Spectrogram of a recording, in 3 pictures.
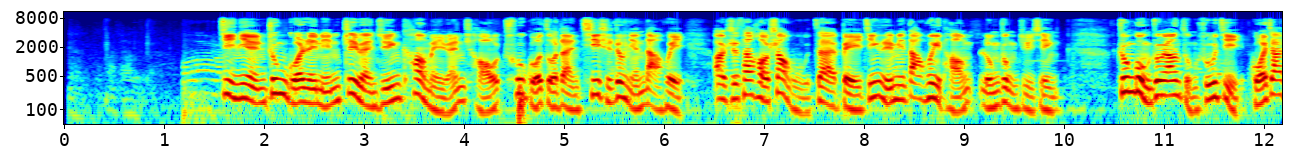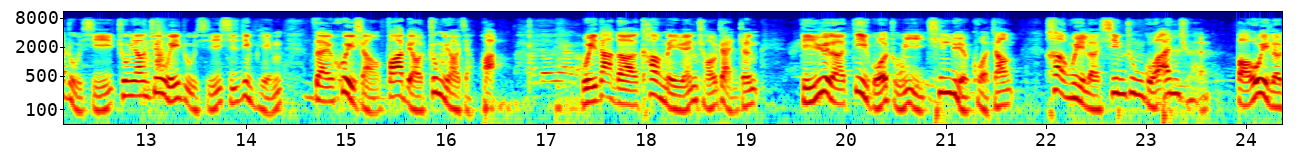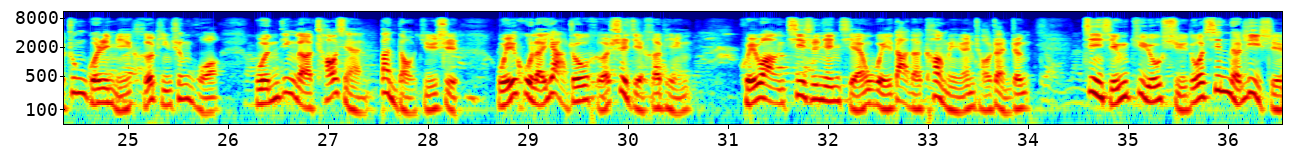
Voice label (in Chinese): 抗美援朝新闻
